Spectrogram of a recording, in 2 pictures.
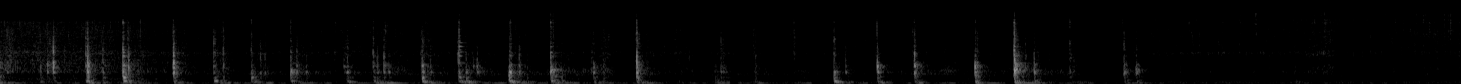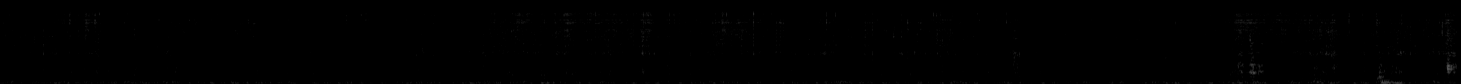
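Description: Breakfast food frying in a pan with a faint, steady sizzle. For the first eleven seconds or so, a utensil stirs and taps with sharp clicks about twice a second, then stops, leaving only the sizzle.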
